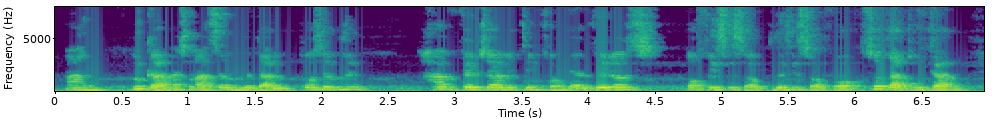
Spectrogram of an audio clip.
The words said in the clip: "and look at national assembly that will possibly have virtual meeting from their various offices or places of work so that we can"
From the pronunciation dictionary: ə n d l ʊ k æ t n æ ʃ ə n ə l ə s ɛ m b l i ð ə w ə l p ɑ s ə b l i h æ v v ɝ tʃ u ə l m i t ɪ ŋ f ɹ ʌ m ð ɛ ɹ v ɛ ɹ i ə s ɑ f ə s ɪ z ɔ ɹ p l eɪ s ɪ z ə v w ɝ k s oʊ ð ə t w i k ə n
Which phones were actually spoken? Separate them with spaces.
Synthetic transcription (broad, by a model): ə n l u k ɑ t n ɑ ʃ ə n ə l ə s ɛ m b l i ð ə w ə p ɑ s ə b l i h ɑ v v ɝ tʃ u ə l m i t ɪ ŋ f ɹ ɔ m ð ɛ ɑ v ɛ ɹ i ə s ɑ f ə s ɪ s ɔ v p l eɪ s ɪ s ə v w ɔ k s oʊ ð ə t w i k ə n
